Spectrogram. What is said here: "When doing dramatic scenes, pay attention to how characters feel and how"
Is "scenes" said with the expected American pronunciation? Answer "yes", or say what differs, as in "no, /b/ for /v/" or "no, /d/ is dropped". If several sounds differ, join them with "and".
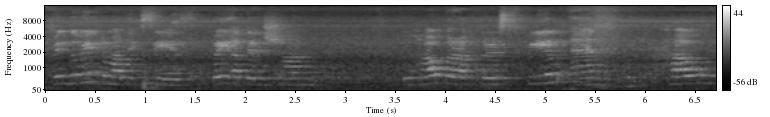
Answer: no, /n/ is dropped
